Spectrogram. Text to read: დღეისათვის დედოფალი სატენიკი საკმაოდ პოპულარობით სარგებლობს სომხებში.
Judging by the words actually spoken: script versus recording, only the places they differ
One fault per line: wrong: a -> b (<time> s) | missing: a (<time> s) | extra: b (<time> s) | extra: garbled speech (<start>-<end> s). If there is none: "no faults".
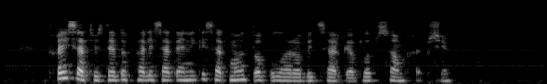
no faults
